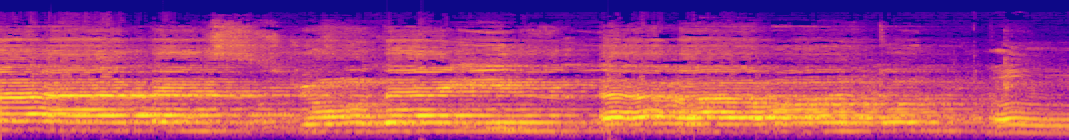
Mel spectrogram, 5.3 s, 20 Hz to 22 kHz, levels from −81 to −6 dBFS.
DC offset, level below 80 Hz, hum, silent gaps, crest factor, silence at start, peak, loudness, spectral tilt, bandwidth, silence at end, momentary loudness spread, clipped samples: under 0.1%; -64 dBFS; none; none; 12 dB; 0 s; 0 dBFS; -11 LUFS; -1 dB/octave; 16.5 kHz; 0 s; 8 LU; under 0.1%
